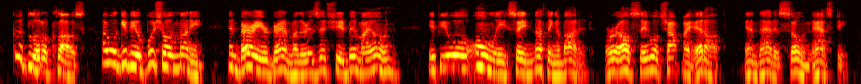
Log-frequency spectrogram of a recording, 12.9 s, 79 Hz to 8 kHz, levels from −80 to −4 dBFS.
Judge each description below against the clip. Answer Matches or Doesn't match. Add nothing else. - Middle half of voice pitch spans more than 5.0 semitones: Matches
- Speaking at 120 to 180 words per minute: Doesn't match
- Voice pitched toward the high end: Doesn't match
